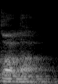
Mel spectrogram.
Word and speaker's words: कला: कई लोग देखिए दोस्तों, इंग्लिश जिनकी थोड़ा सा है प्रोनाउंसिएशन का दिक्कत, वो कहेंगे कि Rohit is the brother of काला। ठीक है। इसको KALA को काला पढ़ेंगे। ठीक है। ये दोस्तों कला है, कला की मीनिंग भी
